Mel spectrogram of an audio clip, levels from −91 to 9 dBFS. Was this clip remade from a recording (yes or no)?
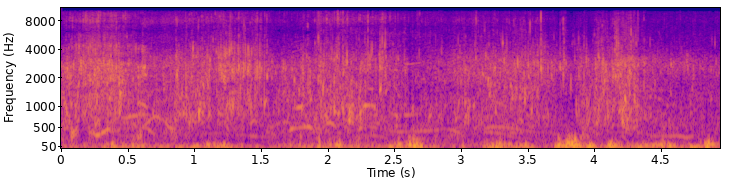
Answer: no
